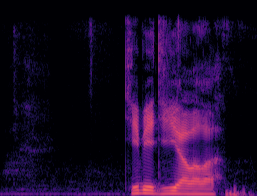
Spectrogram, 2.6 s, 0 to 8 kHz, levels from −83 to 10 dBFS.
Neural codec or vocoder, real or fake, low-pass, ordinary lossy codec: none; real; 7.2 kHz; none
